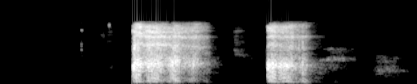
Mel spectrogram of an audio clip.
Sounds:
Throat clearing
